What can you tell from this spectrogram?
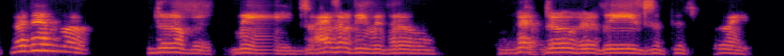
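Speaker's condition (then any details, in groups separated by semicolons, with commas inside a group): Spinal muscular atrophy type 2; type 2, initially diagnosed type 1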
